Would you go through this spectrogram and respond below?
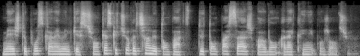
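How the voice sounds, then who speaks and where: A woman therapist hosting the show, leading a guest through a slow guided visualization and counseling talk in a soothing, directive way. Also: low voice, level tone, mellow. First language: English. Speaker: sex therapist and show host.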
